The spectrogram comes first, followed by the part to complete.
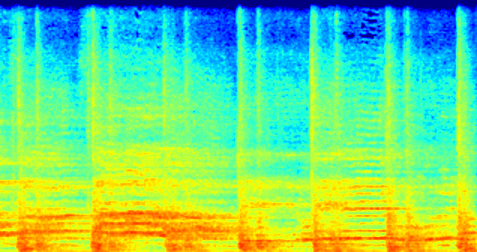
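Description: Group of voices singing a Korean folk song in unison, punctuated by strikes on buk barrel drums and small sogo hand drums, roughly one beat a second with occasional doubled strokes.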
